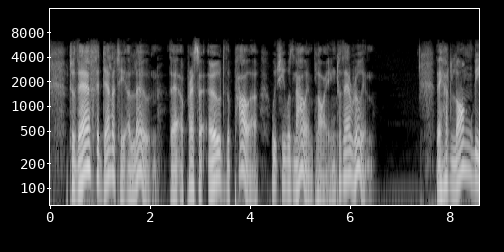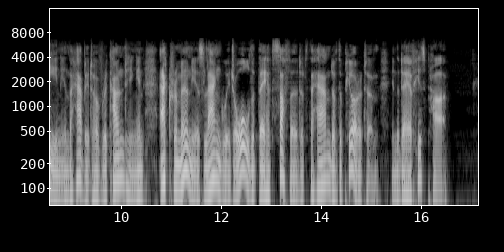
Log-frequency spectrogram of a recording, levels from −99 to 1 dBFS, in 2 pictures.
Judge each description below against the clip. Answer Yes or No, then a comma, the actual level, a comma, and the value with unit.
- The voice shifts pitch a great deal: Yes, wide, 7.1 semitones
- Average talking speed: Yes, average, 160 wpm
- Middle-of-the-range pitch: No, low, 100 Hz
